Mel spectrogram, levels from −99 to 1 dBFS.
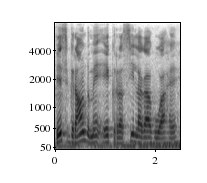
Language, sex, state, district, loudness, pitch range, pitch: Hindi, male, Jharkhand, Ranchi, -17 LUFS, 135-165 Hz, 145 Hz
